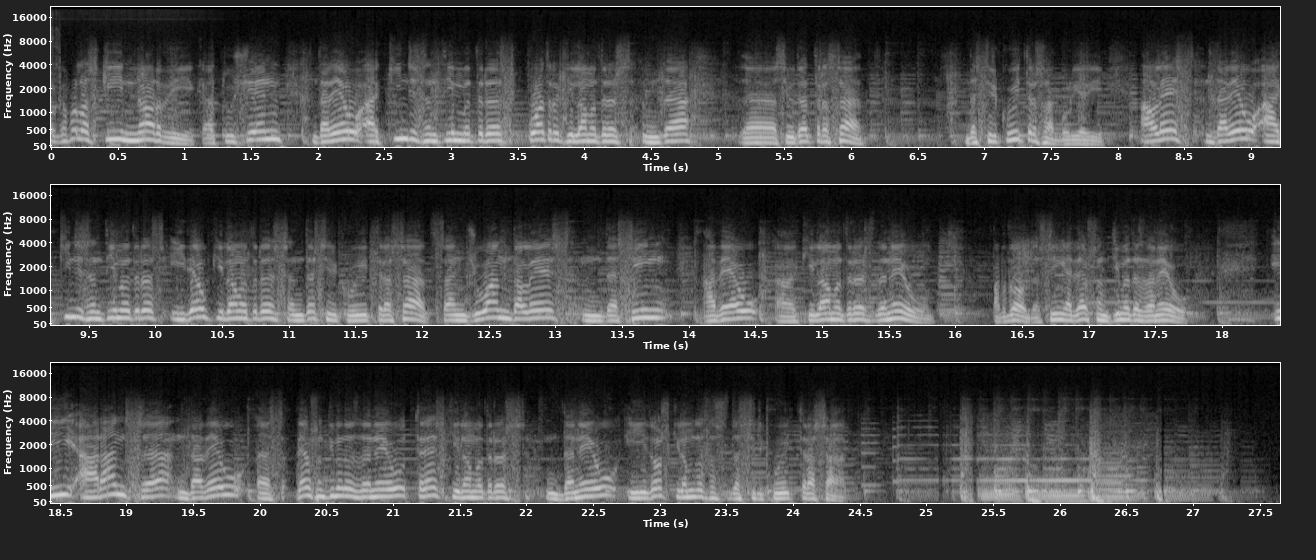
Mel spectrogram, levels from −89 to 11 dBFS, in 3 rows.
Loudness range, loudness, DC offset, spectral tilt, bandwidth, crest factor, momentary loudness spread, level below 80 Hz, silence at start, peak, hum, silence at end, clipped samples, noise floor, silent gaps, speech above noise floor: 4 LU; -17 LUFS; under 0.1%; -9 dB/octave; 8 kHz; 12 dB; 10 LU; -40 dBFS; 0 s; -4 dBFS; none; 0.35 s; under 0.1%; -39 dBFS; none; 23 dB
